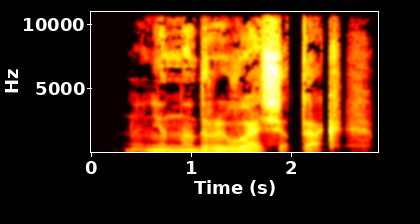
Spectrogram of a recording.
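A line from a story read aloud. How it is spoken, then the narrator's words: Hoarse croak. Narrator (Russian): прохрипел Драккайнен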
